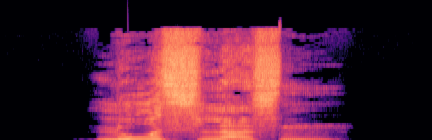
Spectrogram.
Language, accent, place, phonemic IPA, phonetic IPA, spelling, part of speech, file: German, Germany, Berlin, /ˈloːsˌlasən/, [ˈloːsˌlasn̩], loslassen, verb, De-loslassen.ogg
- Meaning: to let loose, let go (physically or emotionally)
